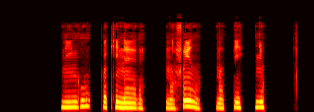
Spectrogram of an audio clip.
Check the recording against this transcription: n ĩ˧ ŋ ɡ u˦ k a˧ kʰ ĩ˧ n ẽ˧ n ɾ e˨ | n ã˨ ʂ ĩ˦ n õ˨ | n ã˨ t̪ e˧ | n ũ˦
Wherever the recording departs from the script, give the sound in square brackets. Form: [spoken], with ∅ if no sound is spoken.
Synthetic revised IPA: n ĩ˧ ŋ ɡ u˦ k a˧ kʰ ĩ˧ n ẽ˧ [∅] ɾ e˨ | n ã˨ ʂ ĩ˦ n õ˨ | n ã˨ t̪ [i˧] | [ɲ] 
